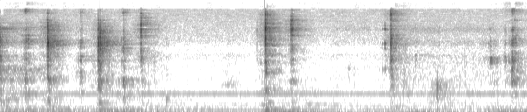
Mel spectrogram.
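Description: Quiet, close clicks of typing on a computer keyboard: a handful of sparse, irregular keystrokes over a faint steady hum.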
